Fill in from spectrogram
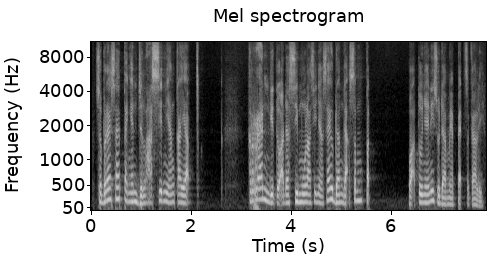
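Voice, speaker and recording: A man giving a dharma talk as a Buddhist monk, asking his listeners rhetorical questions and mixing English phrases into his talk. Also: a little high. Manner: lively, asks the audience rhetorical questions.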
